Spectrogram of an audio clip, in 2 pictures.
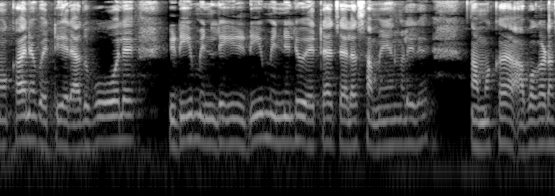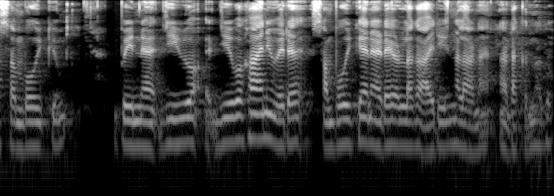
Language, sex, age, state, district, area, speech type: Malayalam, female, 60+, Kerala, Kottayam, rural, spontaneous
